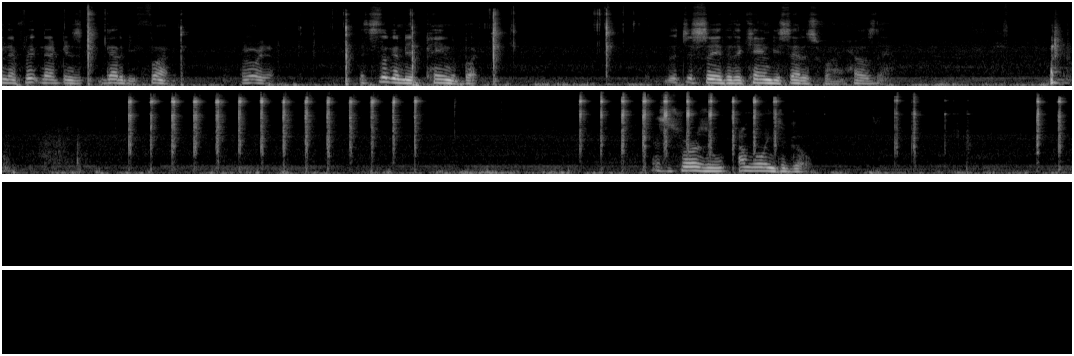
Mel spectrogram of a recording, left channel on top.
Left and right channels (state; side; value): silent; right; digital silence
